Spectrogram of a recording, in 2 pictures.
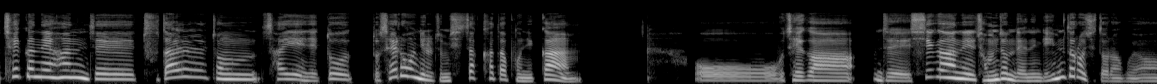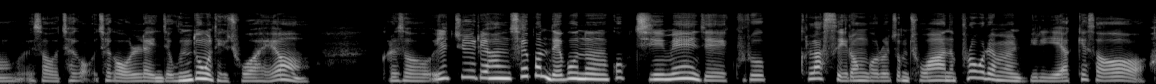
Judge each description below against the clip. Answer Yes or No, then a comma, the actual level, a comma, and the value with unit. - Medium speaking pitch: No, high, 205 Hz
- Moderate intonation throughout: No, wide, 8.1 semitones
